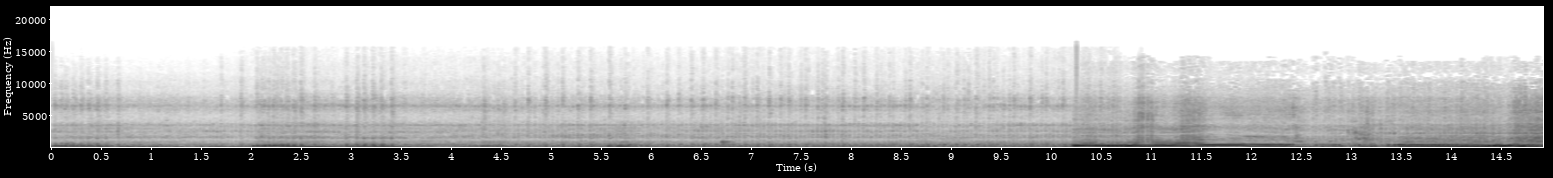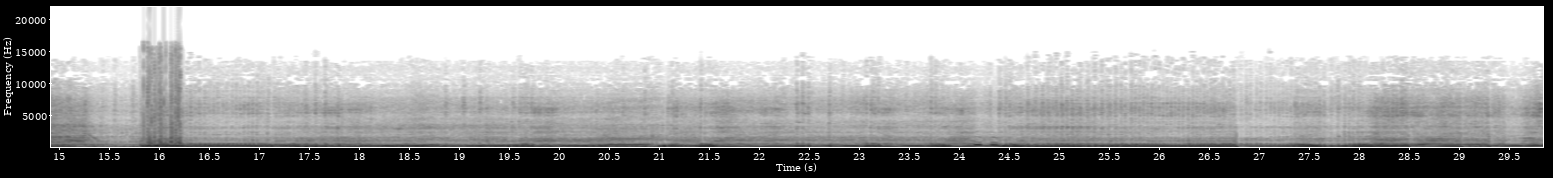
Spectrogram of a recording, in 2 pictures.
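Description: KTM dirt bike engine revving up and down again and again as it is ridden along a trail, getting clearly louder about a third of the way in.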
